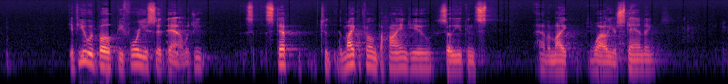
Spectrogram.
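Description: A man speaks clearly through a microphone in a large room.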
